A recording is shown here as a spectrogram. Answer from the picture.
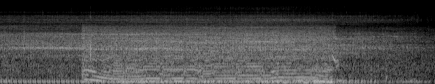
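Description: Triumph Bonneville T100's parallel-twin engine running as the motorcycle rides past. Its pitch drops about a second in, then holds steady, and it fades a little past three seconds.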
